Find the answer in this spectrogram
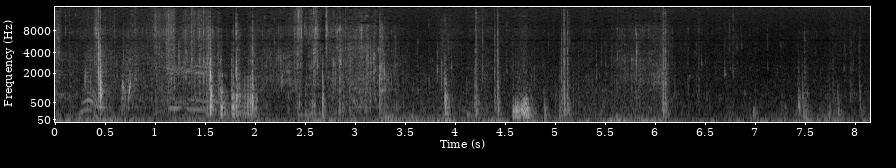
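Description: Gear being loaded into an Old Town canoe: irregular knocks and clunks against the hull with rustling of packs. It is busiest in the first six seconds and quieter after.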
